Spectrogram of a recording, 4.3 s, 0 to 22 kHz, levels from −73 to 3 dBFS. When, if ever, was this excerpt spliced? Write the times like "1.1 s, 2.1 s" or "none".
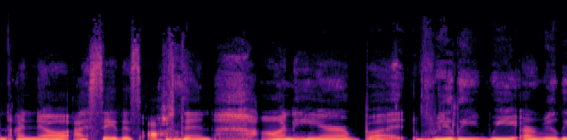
1.9 s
